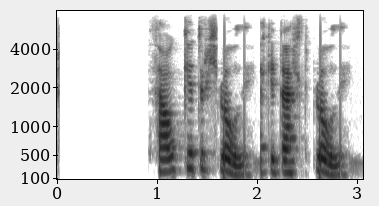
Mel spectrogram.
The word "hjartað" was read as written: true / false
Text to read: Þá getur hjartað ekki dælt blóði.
false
